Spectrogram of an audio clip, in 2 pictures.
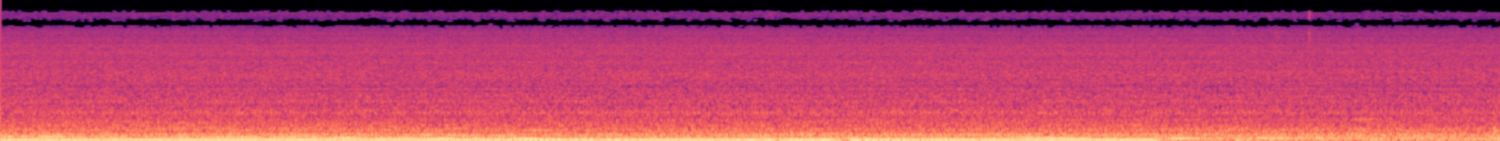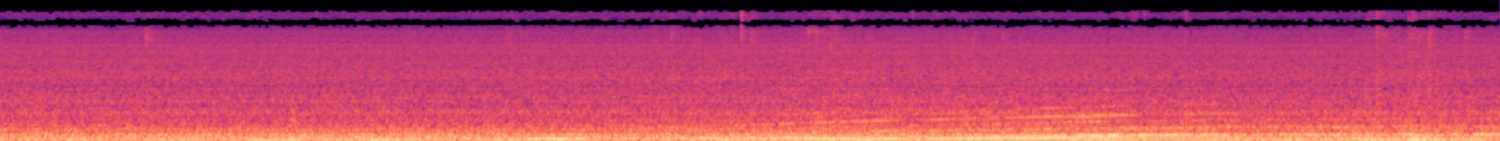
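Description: The bus rattles and hums as it drives along the road.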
